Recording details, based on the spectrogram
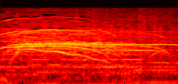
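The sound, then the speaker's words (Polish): A crowd bursts into loud cheering, with many overlapping voices whooping and shouting over a steady wash of clapping, sustained at full volume for a few seconds, greeting the hosts of the gathering, the Sanctuary of Our Lady in Nowa Osuchowa. “Brawa!”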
